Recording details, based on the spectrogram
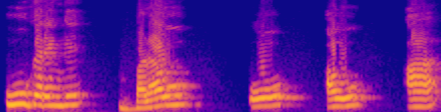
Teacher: पश्च स्वर की बात करेंगे तो अब जिह्वा जब पीछे के भाग को छूती है, जैसे आ करेंगे तो ये पीछे की ओर जाता है। ऊ करेंगे, बड़ा ऊ, ओ, औ, आ, ये अंग्रेजी का आ है।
